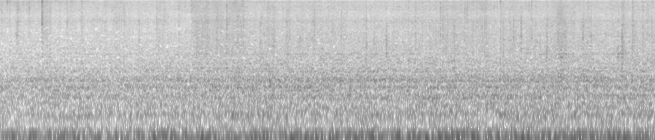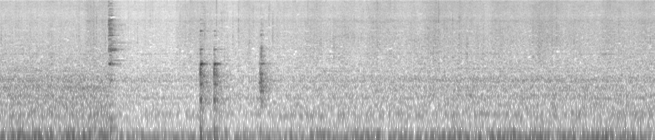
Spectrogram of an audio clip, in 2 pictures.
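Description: Shredded cabbage and sweet peppers frying in hot olive oil and butter in a stainless steel pan: a steady sizzle. A few sharp knocks come about ten seconds in.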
